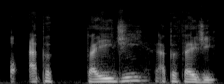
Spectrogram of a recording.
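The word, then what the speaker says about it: autophagy: starts to, now, is it, your listeners should write in again and tell me the correct pronunciation. Apathy, not apathy. It's apophagy.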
